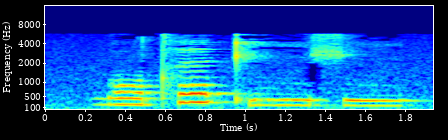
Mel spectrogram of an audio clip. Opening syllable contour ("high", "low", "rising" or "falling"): low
